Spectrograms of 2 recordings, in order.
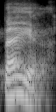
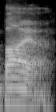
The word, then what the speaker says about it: Bayer: to the episode I I say Bayer now that I've been in America for a few years but in Europe people call the firm buyer right yeah so that's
